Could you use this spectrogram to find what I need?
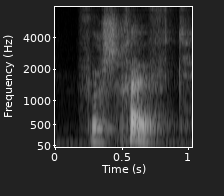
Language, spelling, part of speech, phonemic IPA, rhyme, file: Dutch, verschuift, verb, /vərˈsxœy̯ft/, -œy̯ft, Nl-verschuift.ogg
- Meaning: inflection of verschuiven: 1. second/third-person singular present indicative 2. plural imperative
